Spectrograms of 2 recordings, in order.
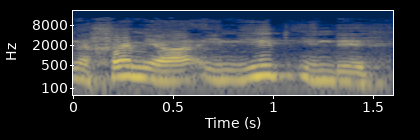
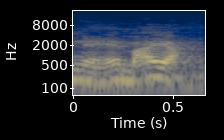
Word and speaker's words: Nehemiah: Actually, I said Nechemia, the right way to pronounce his name in English would be Nehemiah.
